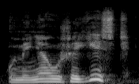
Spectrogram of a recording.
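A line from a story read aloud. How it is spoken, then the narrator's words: Calm. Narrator (Russian): спокойно ответила она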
